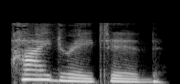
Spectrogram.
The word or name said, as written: hydrated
